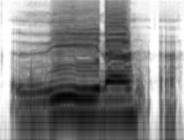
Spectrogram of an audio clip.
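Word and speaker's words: الَّذِينَ: Kemudian di sini pada lafal dzina hati-hati dalam melafalkan huruf dalal jangan sampai terbaca dengan huruf zai. Ini yang sering terjadi kesalahan adalah mengganti dengan huruf zainnya. Hati-hati agar sempurna dari makhraj dan sifatnya adalah ujung lidah kita kita tempelkan dengan gigi atas agak kita keluarkan sedikit sehingga berbunyi dzi dzi maka faammalladzina dzina.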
